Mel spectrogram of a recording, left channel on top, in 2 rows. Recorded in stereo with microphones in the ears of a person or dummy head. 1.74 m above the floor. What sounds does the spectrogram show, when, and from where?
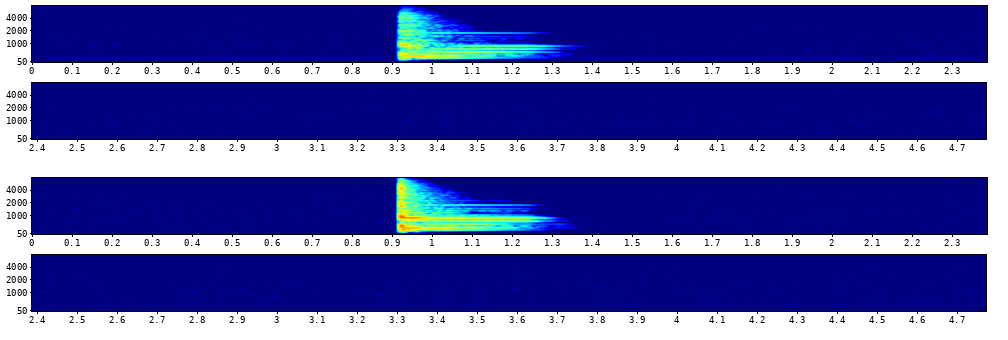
0.9 s a snare drum: 60° right (ahead or behind), 0.5 m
